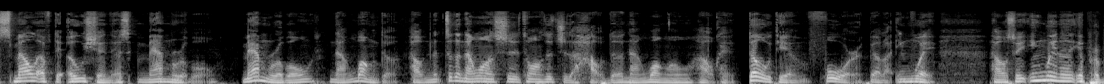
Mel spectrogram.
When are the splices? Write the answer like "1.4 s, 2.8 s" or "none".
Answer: 4.0 s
